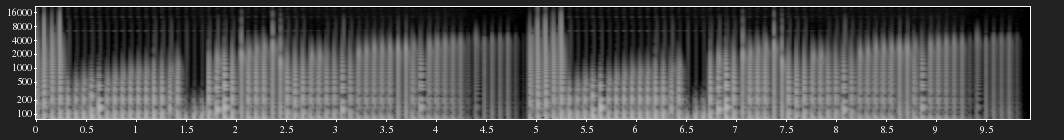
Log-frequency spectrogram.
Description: BAZE, BASSLINES; Masterbits - Tekkno Trax

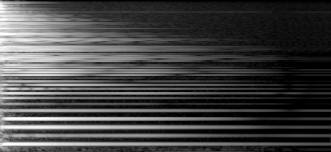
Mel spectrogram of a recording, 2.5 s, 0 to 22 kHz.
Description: KEY HRPCR, Roland; Roland - LA Composer vol. 1

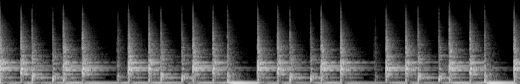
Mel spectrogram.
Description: Lamba, African Contemporary; Spectrasonics; Supreme Beats

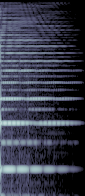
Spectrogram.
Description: C#, BELL GONG, Synclav FM; Big Fish Audio

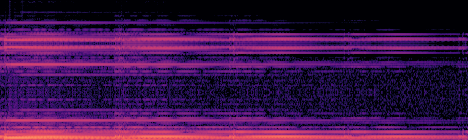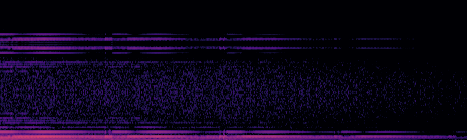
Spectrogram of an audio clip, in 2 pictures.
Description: fx dorian reduced C; One Shot FX; Sample Magic; Transmission-X

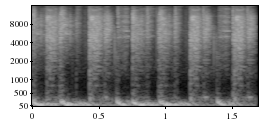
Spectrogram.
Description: Beat, Industrial

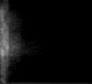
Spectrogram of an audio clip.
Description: F. SNAP, finger pops

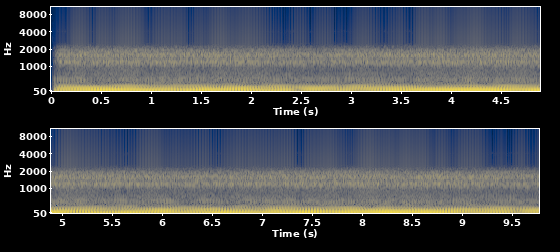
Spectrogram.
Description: VOX PIAN; MORPHEUS

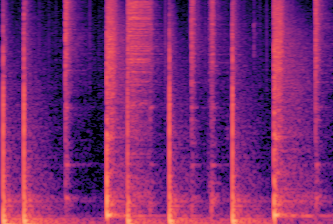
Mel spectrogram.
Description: Beat, Hip-Hop Street Beats

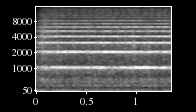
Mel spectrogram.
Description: TREM VIOLINS

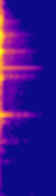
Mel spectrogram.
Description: triangle, percussion

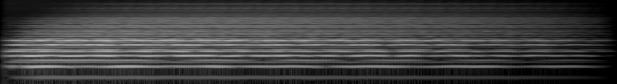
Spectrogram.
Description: Swirls Harmonic, pads; X-Static Goldmine

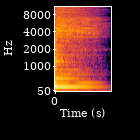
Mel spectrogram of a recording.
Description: percussion, Ethnic Perc

